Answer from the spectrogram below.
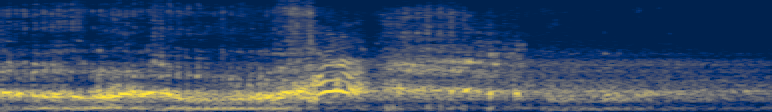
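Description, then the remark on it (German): A two-and-a-half-year-old German shepherd, the US president's dog at the White House, growls and snarls in one sustained, rumbling stretch, loud, rising briefly in pitch before fading away; no one speaks. “so wird der zweieinhalbjährige deutsche Schäferhund im Weißen Haus ehrfürchtig genannt, soll Berichten zufolge nämlich schon mehrfach Secret Service Agenten gebissen haben.”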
